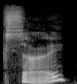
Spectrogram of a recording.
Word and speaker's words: Xi: There's the Greek Xi, pronounced like our eggs, but looking nothing like it.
